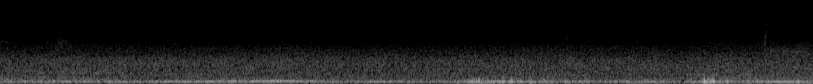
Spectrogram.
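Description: Steady low hum of an idling vehicle engine under even outdoor background noise.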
